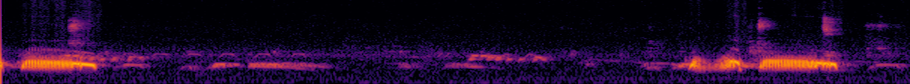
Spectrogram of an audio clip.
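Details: Spotted dove song to goad rival doves into fighting. A long rolling coo opens, soft distant coos follow, then a stuttering double coo and another sustained purring note.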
